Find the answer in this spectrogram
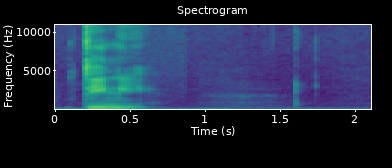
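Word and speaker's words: τίνι: la misma línea y se pronuncia tini. Y una cosa más que tenemos que observar es que todas las formas llevan tilde, llevan su acento en la primera sílaba.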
